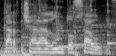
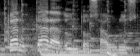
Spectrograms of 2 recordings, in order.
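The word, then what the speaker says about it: Carcharodontosaurus: Primero y principal, no se pronuncia carchaurus, se pronuncia carcaradontosaurus. La H es muda por lo que es cárcaradontosaurus.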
